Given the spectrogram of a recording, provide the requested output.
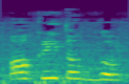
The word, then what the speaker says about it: অকৃতজ্ঞ: এখানে অটি নেতিবাচক অর্থ প্রকাশ করছে বলে আমাদের অয়ের পরে রিকার থাকা সত্ত্বেও সেই অয়ের উচ্চারণ বিবৃত হবে, অর্থাৎ অয়ের স্বাভাবিক উচ্চারণ এখানে বহাল থাকবে।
